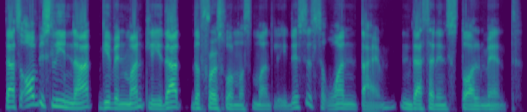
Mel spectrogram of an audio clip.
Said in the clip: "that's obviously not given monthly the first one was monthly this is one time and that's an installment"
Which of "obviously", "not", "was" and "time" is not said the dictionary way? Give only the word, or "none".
was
